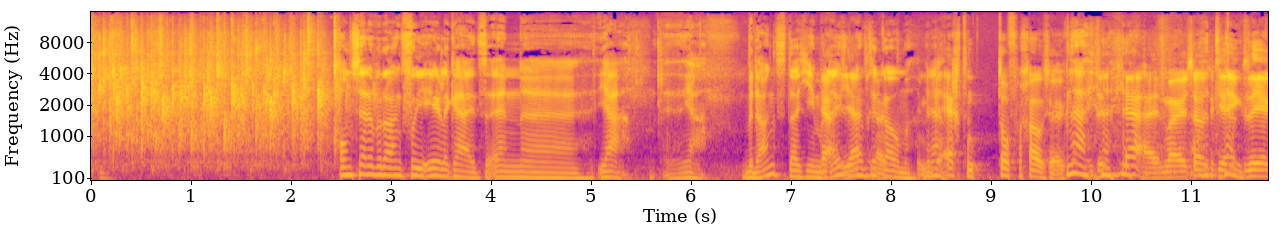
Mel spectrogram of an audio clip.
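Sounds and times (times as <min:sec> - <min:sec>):
applause, clapping: 0:00.0 - 0:03.0
speech: 0:02.5 - 0:11.7
laughter: 0:09.7 - 0:11.7.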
